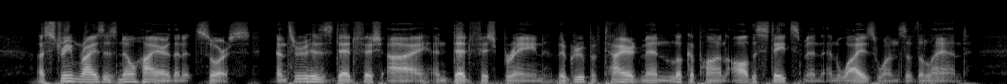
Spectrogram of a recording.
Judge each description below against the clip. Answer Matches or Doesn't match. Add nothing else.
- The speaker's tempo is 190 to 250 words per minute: Matches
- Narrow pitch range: Doesn't match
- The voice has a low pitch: Matches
